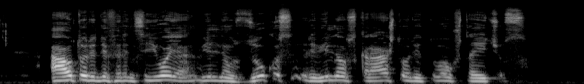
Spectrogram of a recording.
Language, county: Lithuanian, Marijampolė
